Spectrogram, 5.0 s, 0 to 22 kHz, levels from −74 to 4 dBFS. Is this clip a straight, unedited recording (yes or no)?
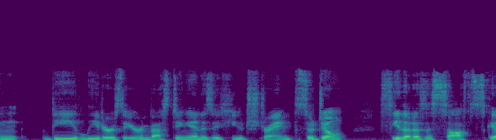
yes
